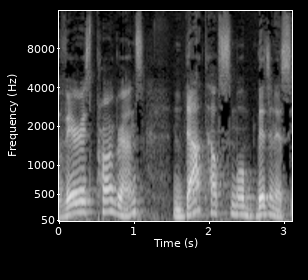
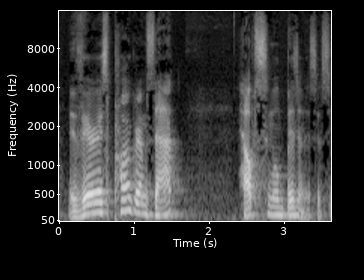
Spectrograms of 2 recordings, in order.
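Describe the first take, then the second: First: "various programs that help small business" read slowly in chunks; phrased reading. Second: "Various programs that" slow and raised, then a pause before "help small businesses"; pause after that. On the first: Teacher demonstrating phrase-by-phrase reading. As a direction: read it out slowly in word groups. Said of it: "이렇게 읽어도 돼요". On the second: Teacher showing how many students split the sentence. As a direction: break the phrase after "that". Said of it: "많은 분들이 이렇게 읽어요". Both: Shown as a demonstration.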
